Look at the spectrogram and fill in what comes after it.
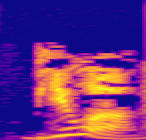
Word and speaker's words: Bua: Bua. – That's easy. It's like Buick.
